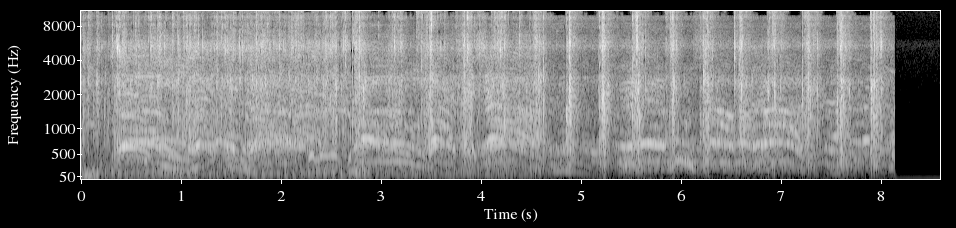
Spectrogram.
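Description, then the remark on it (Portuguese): A large crowd of business owners and merchants protests in front of the courthouse and city hall, demanding suspension of the city's closure, shouting and chanting continuously, many overlapping voices rising and falling in loud bursts, with scattered claps and cheers mixed in throughout. “Empresários e comerciantes fizeram um protesto em frente ao fórum e à prefeitura, pedindo a suspensão do fechamento da cidade.”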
